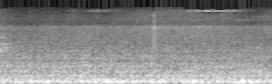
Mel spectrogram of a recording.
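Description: A steady low rumble of background noise, with no clear pitch and no speech.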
